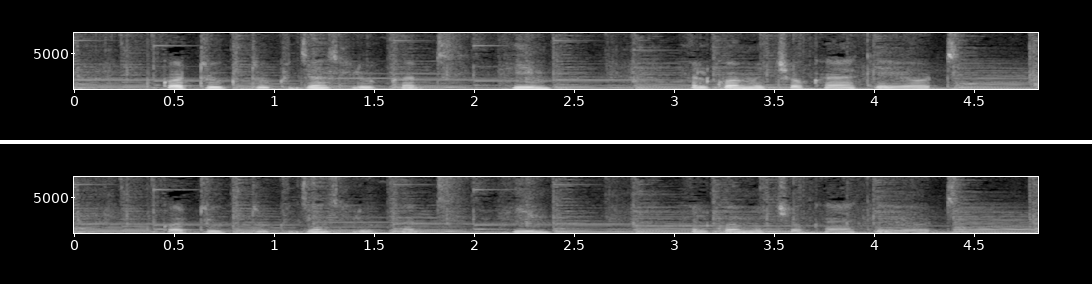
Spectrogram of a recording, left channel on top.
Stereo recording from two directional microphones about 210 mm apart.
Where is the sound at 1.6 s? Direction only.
Centre (ahead or behind).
